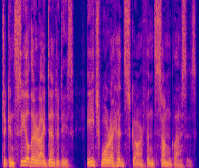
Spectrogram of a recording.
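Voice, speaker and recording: A man narrating adventure fiction as an audiobook, with a measured, deliberate and dramatic delivery. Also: medium pitch, animated, no room sound, studio quality.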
